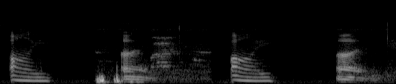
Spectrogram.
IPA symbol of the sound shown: aɪ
